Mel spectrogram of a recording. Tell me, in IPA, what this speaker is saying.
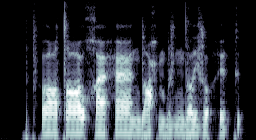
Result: t͡sʼʌː tˤʌːu̯ χæhæː ndɑħmbəz ndʌi̯zʊ hɪk

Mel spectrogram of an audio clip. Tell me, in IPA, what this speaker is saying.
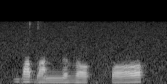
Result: bʊ dˤanːʊðɔk fɔ

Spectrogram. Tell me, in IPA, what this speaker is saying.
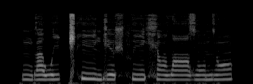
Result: ŋɡawiǁʰĩː ɡʲøːʃfĩːxʲãðˤaː zˤũnzɔ̃

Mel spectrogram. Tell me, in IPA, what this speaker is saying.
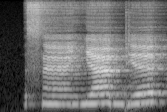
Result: sɛ̃ːʎæ bʲɛ

